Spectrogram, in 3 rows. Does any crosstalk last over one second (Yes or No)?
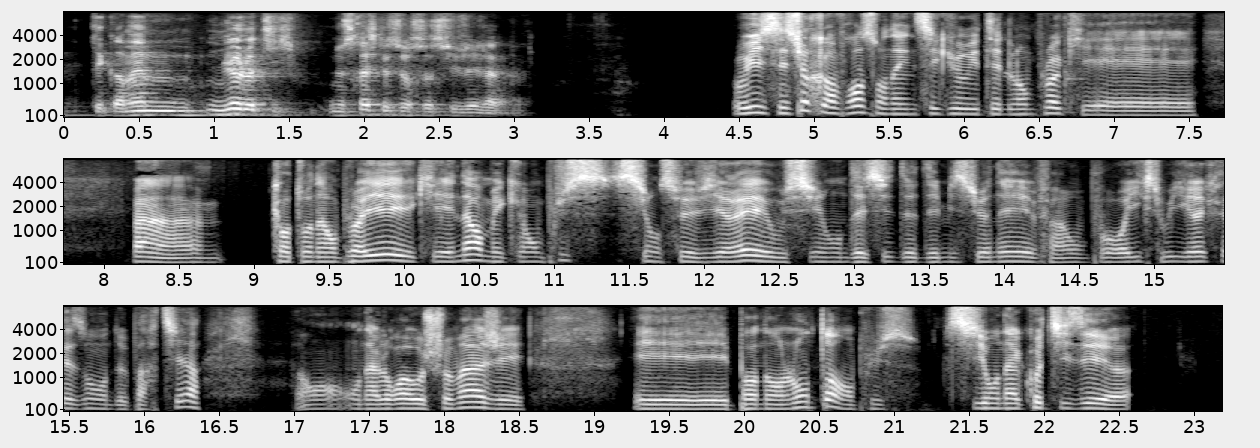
No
